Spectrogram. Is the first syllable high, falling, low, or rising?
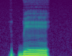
low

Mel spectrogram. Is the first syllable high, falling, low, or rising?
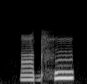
low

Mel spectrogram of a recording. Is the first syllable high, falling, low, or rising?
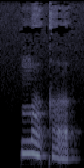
falling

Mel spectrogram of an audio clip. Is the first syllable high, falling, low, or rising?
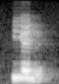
falling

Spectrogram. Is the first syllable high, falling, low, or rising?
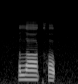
high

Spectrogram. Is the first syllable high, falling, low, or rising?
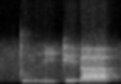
low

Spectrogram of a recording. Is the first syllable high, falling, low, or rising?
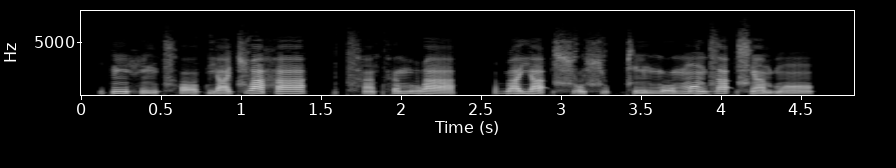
high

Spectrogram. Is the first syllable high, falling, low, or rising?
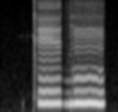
high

